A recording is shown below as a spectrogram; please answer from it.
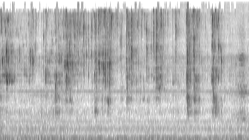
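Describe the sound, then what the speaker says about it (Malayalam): About half a cup of water poured into a cooking pan in short splashy bursts, a bright trickling and spattering sound, close and moderately quiet. "കുറച്ച് വെള്ളം ചേർത്ത് ഒരു അരക്കപ്പ് വെള്ളം ചേർക്കാം"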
